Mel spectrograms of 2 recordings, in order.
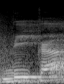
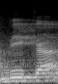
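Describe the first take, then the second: The two takes are said the same way.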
